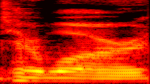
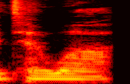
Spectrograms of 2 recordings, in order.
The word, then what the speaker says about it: terroir: But so it's a French term, terroir is generally how it's pronounced in English. The French say terroir.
